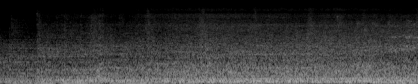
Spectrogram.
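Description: Wind rushing and buffeting over a handheld microphone, a steady low rumbling noise that starts about half a second in, with faint background music underneath.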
